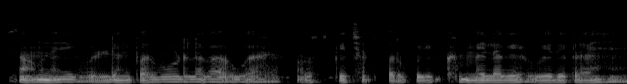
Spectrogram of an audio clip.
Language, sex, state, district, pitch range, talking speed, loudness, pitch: Hindi, male, Chhattisgarh, Kabirdham, 95-120 Hz, 180 wpm, -39 LUFS, 115 Hz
